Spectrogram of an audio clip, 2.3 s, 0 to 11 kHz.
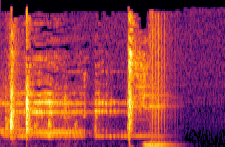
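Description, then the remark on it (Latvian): A voting bell in the Latvian parliament rings before a vote on a proposal, a steady, metallic electric peal for nearly two seconds, with a few sharper clicks at the start and end before it stops into silence. “Lūdzu zvanu, balsosim par 92. deputāta Valaini priekšlikumu.”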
